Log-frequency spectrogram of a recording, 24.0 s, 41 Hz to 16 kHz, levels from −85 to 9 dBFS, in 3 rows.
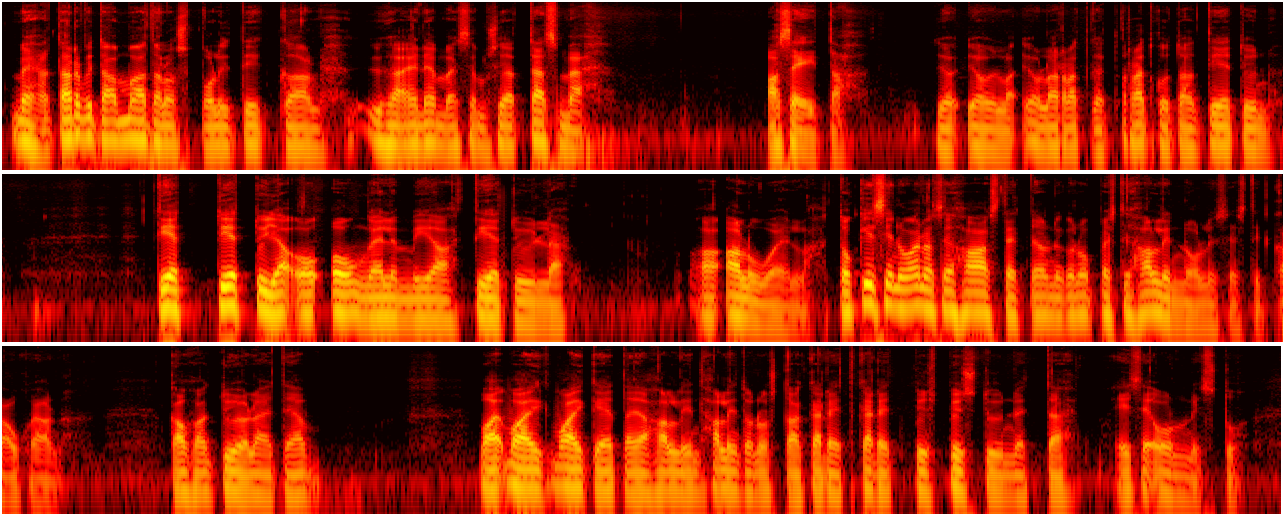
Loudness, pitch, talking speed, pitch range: -27 LUFS, 100 Hz, 100 wpm, 90-120 Hz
